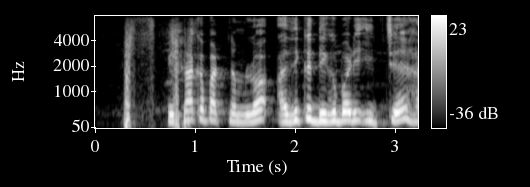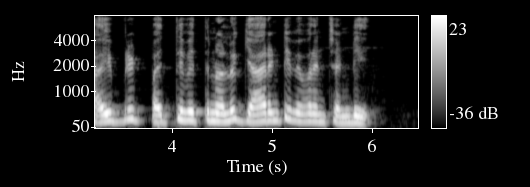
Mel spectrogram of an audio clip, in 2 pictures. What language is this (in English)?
Telugu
